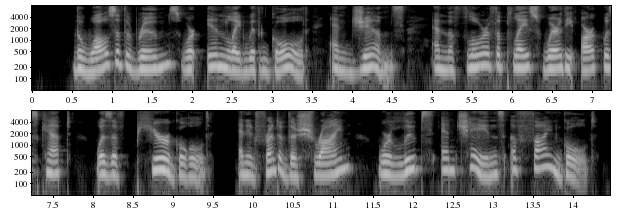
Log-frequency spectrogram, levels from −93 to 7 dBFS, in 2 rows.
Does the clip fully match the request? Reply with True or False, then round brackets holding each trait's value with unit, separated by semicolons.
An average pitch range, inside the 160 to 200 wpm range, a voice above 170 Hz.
True (3.8 semitones; 165 wpm; 185 Hz)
